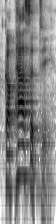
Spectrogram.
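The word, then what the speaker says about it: capacity: अब ये इसको कैसे पढ़ना चाहिए, इसको पढ़ना चाहिए कैपेसिटी।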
